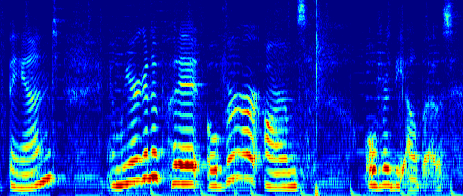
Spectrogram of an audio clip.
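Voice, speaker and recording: A woman talks at a moderate speed while music plays faintly behind her. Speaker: fitness instructor. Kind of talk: workout instruction. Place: kitchen.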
